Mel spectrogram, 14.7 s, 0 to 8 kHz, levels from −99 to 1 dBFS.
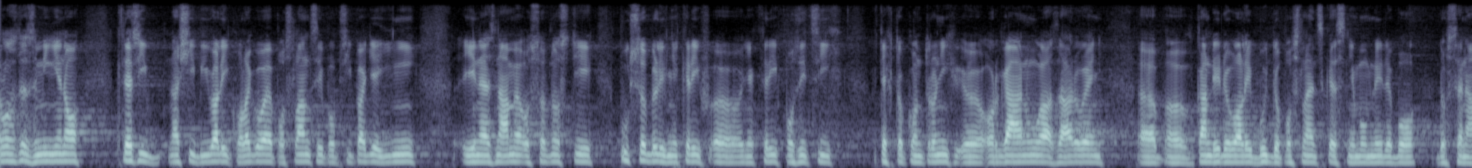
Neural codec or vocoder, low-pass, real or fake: none; 7.2 kHz; real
